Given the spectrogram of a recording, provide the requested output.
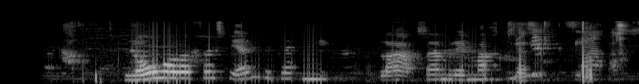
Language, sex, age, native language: Icelandic, female, 13, Icelandic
